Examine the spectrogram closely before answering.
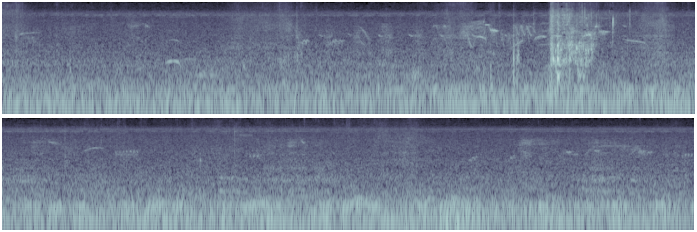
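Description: Outdoor countryside ambience: scattered short bird chirps over a low, steady rumble of wind. About five and a half seconds in comes one brief, loud burst of noise.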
